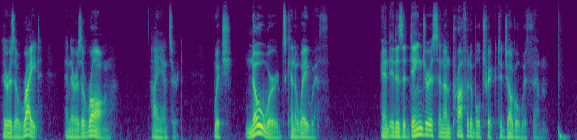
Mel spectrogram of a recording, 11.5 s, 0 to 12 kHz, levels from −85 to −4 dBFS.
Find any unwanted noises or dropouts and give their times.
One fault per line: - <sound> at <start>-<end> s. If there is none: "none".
- thud at 11.2-11.4 s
